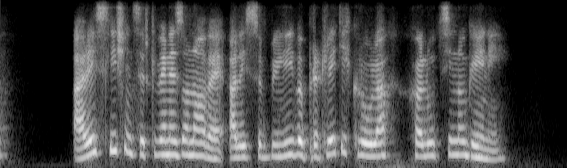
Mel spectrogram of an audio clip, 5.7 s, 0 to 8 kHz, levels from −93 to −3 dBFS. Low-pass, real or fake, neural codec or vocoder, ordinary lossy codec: 7.2 kHz; fake; codec, 16 kHz, about 1 kbps, DyCAST, with the encoder's durations; Opus, 16 kbps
